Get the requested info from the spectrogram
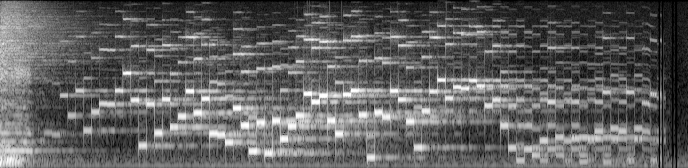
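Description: Rock band's closing chord and cymbal die away in the first half second, leaving a solo synthesizer playing a long run of short, bright, bleeping notes that jump up and down in pitch. The sound cuts off suddenly at the end.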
